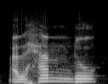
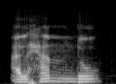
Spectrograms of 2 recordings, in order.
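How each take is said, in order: The two takes are said the same way.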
